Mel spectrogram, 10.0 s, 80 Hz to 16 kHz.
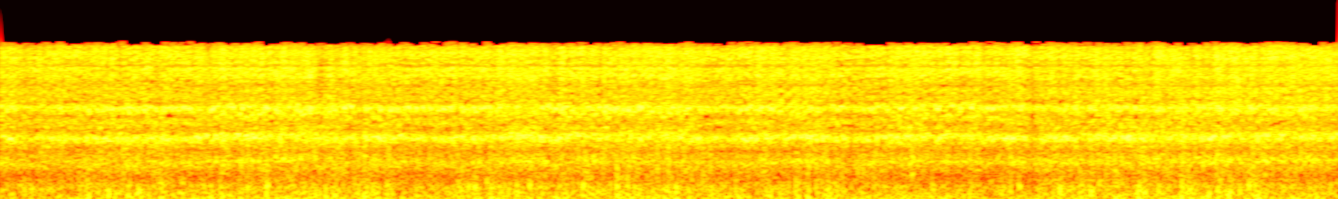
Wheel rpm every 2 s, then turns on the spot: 160, 170, 160, 160, 160.
none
